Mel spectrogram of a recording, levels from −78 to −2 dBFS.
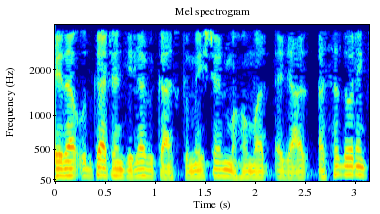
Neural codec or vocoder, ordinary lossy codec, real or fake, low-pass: none; none; real; 3.6 kHz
